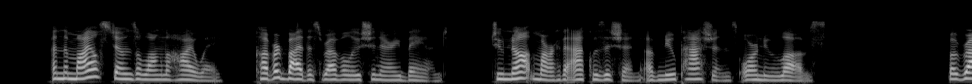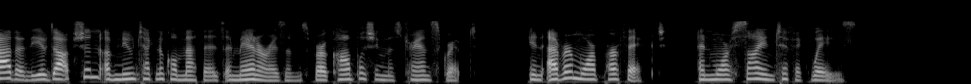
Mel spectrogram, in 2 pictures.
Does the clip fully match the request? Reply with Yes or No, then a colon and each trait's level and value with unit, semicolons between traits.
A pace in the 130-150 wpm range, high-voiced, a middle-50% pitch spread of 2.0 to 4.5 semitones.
Yes: slow, 135 wpm; high, 225 Hz; average, 3.4 semitones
